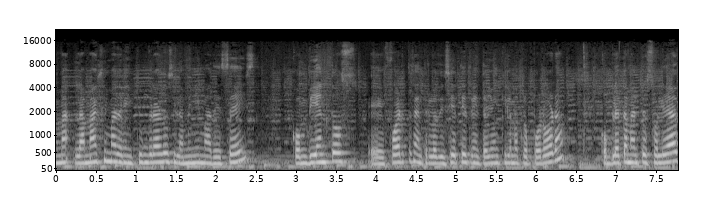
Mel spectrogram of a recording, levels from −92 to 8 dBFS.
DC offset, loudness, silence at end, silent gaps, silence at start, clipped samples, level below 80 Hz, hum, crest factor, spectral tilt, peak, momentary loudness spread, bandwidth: under 0.1%; -20 LUFS; 0 s; none; 0 s; under 0.1%; -42 dBFS; none; 14 dB; -6.5 dB/octave; -6 dBFS; 8 LU; 15 kHz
